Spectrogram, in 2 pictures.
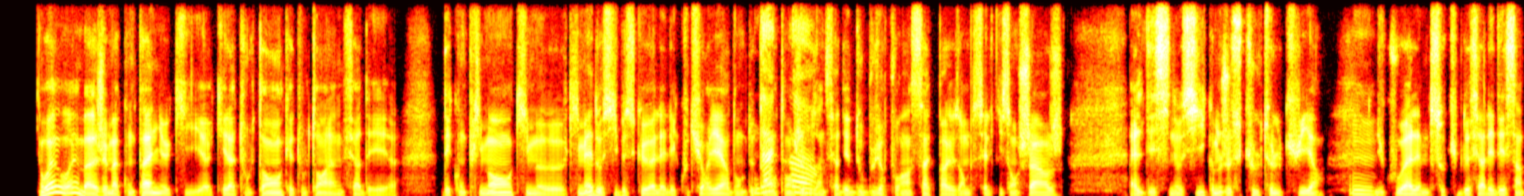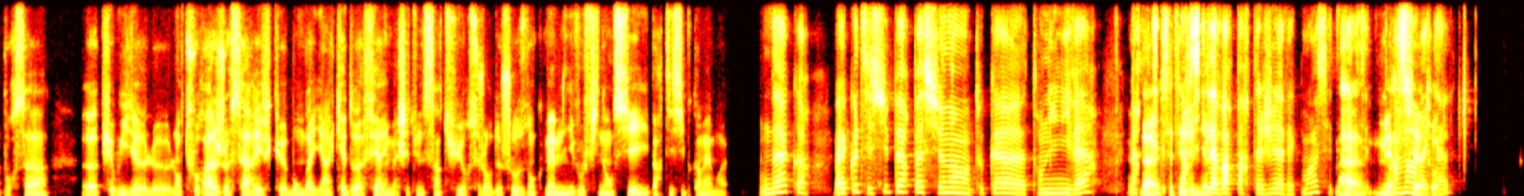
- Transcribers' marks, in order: tapping; other background noise
- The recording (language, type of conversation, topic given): French, podcast, Parle-nous d’un projet marquant que tu as réalisé grâce à ton loisir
